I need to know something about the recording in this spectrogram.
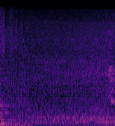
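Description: Steady background noise with a faint low hum underneath.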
